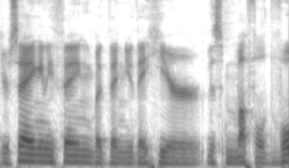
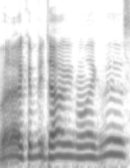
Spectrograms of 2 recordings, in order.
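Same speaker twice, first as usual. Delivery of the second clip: very high, soft, muffled, distant far-off voice; 12 semitones higher, 5 dB quieter than usual. Showing how to make your voice sound far away, muffled far-away voice. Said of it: "like I'm far away".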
